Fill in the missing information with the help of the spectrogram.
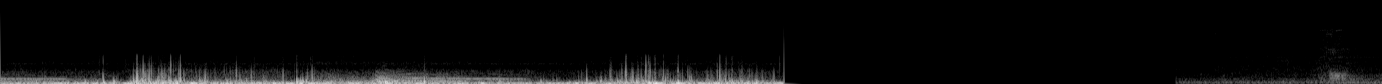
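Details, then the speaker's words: Teaching recording of abnormal breath sounds, stethoscope: low-pitched, bubbling pops over breath sounds; coarse crackles, cited for COPD, resolving pneumonia, lung abscess, tuberculosis. "Anxious crepitation in COPD, resolving pneumonia, lung abscess, tuberculosis."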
